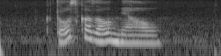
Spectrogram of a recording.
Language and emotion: Russian, neutral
